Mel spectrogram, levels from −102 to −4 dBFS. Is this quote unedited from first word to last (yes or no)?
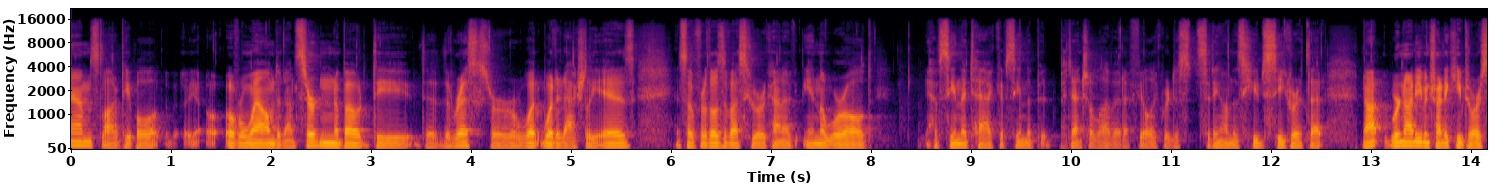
yes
